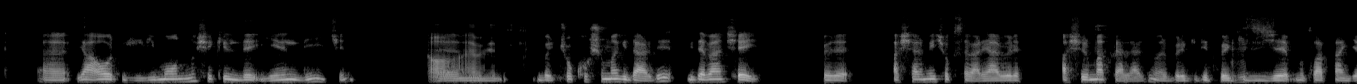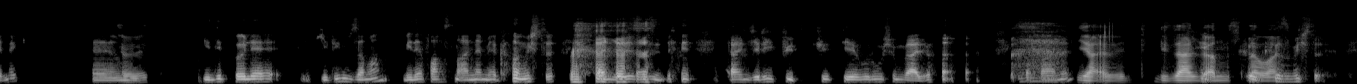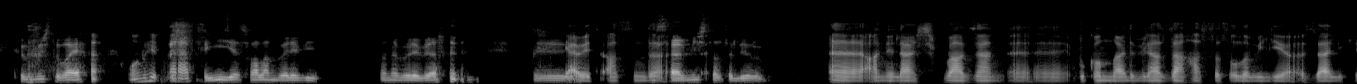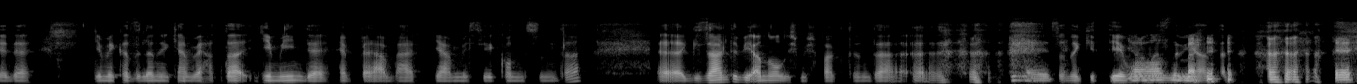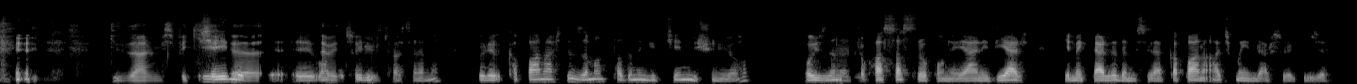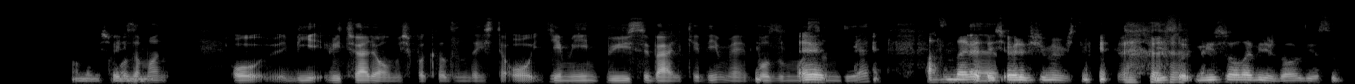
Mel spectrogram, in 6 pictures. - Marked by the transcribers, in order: tapping; other background noise; unintelligible speech; chuckle; chuckle; chuckle; inhale; chuckle; chuckle; chuckle; sniff; inhale; chuckle; chuckle; unintelligible speech; unintelligible speech; chuckle; chuckle
- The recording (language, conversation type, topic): Turkish, podcast, Bayramlarda mutlaka yapılan yemek hangisidir ve neden önemlidir?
